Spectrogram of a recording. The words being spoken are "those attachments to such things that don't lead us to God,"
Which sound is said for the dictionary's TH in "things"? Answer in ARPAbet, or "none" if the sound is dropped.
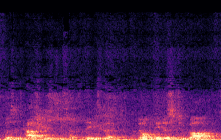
TH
